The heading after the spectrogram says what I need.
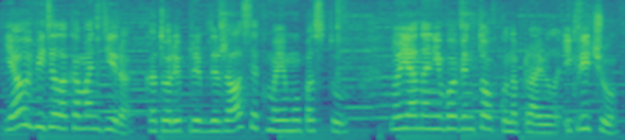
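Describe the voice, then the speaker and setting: A woman playing an earnest, excitable young army sentry in an amateur audio play. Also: sits high, brisk, music in the background, lightly acted. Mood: eager, recalling.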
